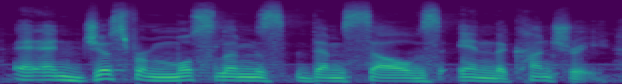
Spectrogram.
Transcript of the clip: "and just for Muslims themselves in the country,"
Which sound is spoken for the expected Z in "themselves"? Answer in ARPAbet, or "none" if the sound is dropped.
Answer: Z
